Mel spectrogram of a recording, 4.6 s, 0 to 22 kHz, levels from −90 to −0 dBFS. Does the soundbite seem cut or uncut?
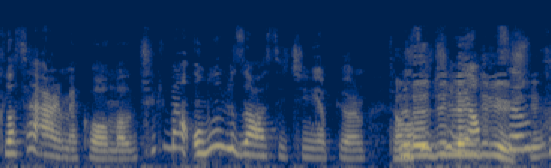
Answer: cut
